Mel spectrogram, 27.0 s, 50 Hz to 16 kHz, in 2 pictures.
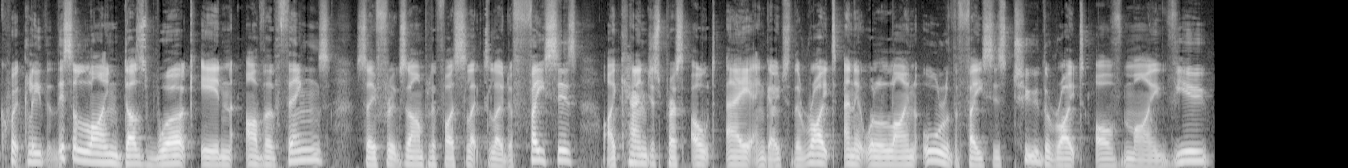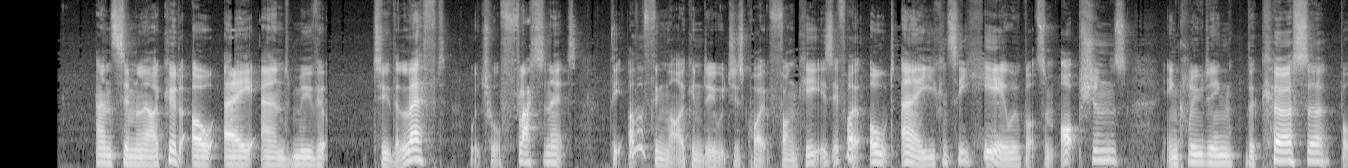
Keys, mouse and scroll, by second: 0.1-0.4 scroll up 2, 0.5 middle click, 1.2 shift+middle click, 2.3 middle click, 3.2 click, 5.1 middle click, 6.8 alt+a, 8.4-8.8 scroll up 2, 8.8 middle click, 11.5 click, 12.4 middle click, 13.1 ctrl+z, 13.4 shift+middle click, 13.5 middle click, 13.8 scroll down 2, 14.0 middle click, 14.1 middle click, 15.2 alt+a, 18.0 scroll up 2, 18.2 middle click, 19.8 ctrl+z, 20.3 scroll down 2, 20.6 middle click, 21.1 shift+middle click, 21.9 alt+a.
